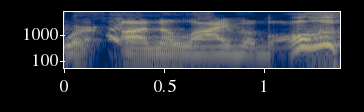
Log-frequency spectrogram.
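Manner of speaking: gleeful, growly little cockroach creature voice. Speaker riffing with a co-host about being little cockroaches, in a Beetlejuice-like voice. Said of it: "I don't know where that voice came from".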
